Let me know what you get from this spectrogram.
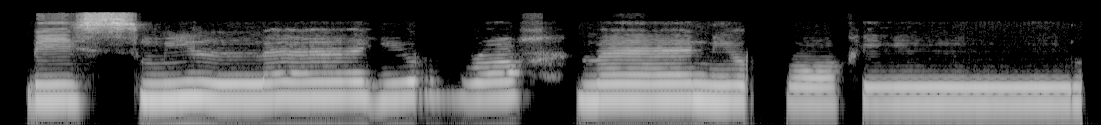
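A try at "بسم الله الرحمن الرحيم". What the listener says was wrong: Ro-nya jangan hilang suaranya, Mi. Pas dia ro.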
